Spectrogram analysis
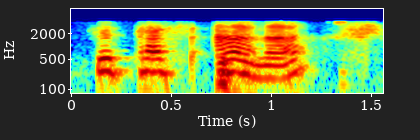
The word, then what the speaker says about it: Vipassana: Does Vipassana, am I pronouncing that correctly? Vipassana suppress Vipassana.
